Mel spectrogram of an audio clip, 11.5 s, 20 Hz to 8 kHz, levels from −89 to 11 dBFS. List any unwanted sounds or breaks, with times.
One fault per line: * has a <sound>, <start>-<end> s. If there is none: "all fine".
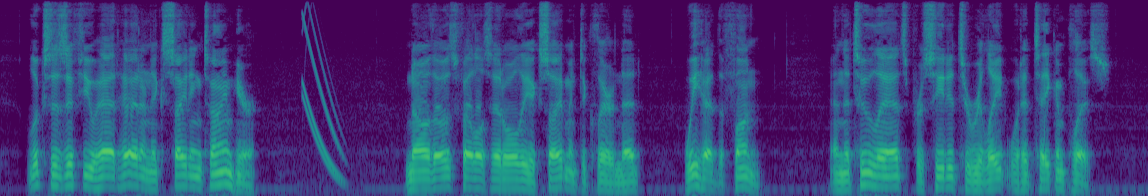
* has a chirp, 3.0-3.5 s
